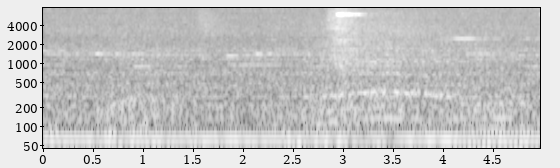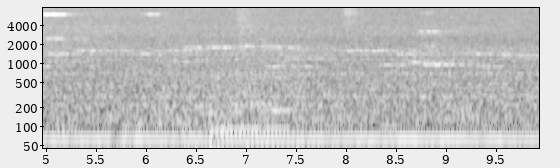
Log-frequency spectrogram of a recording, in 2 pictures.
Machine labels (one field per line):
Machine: fan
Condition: abnormal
